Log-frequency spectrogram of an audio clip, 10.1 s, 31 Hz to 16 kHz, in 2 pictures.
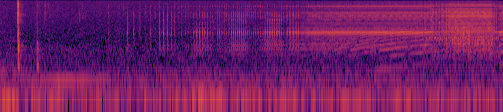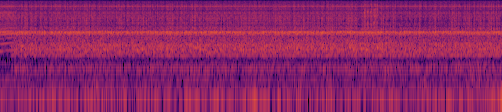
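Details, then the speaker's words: Sony MZ-R70 MiniDisc recorder on fast forward: faint whirring spin-up with steady high whine as it reads a batch of data into the buffer, then the disc stops to save power; normal operation. "i'll press fast forward and you'll be able to hear it read a batch of data into the buffer and then stop the disk to save"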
